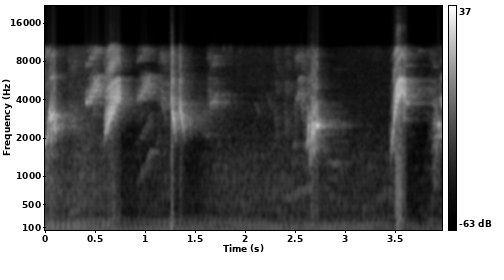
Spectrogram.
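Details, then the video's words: Caged mated pair of Asian pied starlings at a home breeding setup, giving a few loud squawky whistled notes and a sharp click separated by short pauses, with a faint low hum behind. "Jalak Suren Gacor Genit Bernyanyi. Tanda Burung Jodoh."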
